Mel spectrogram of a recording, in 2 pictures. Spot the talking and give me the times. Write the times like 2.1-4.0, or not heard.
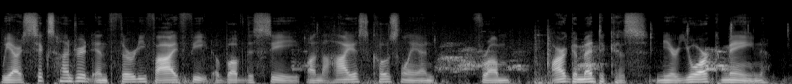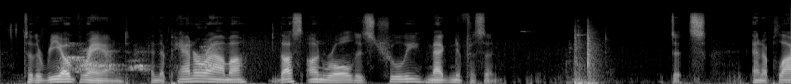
0.0-12.9, 14.6-15.7.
